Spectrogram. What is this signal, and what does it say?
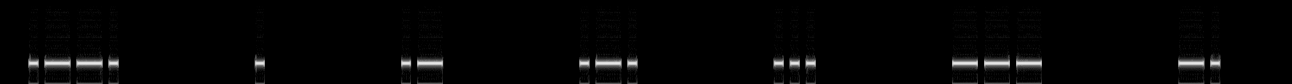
Morse code, heard as a keyed tone, about 15 wpm, spaced as for 5 wpm, 1000 Hz. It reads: PEARSON
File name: qotdfiles / 5wpm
